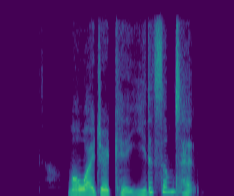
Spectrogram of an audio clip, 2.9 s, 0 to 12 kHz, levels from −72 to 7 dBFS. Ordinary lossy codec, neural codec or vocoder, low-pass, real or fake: MP3, 96 kbps; codec, 16 kHz in and 24 kHz out, 0.9 kbps, LongCat-Audio-Codec, fine tuned four codebook decoder; 10.8 kHz; fake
